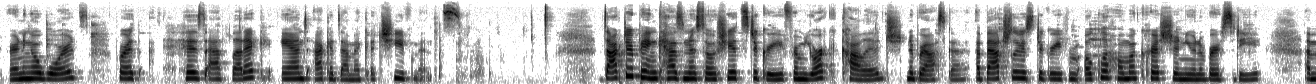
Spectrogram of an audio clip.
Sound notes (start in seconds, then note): none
